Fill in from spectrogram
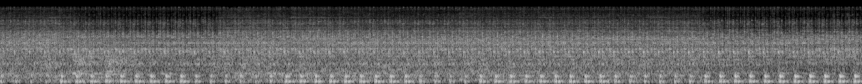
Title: S cross 1.3 diesel engine noise due to rocker arm broken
